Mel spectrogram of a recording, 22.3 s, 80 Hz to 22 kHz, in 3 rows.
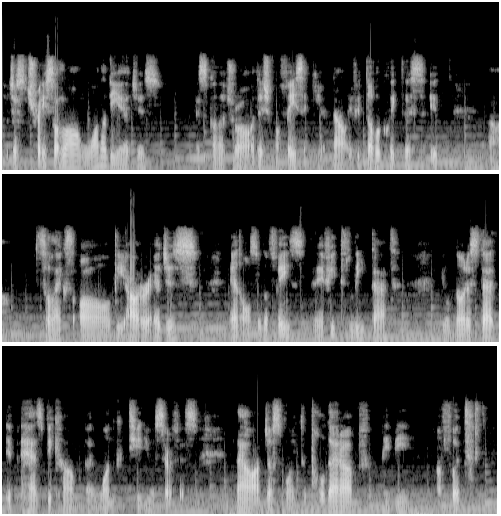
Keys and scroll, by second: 0.5 l, 3.7 space, 12.6 Delete, 21.3 1, 21.6 ', 22.0 Return.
